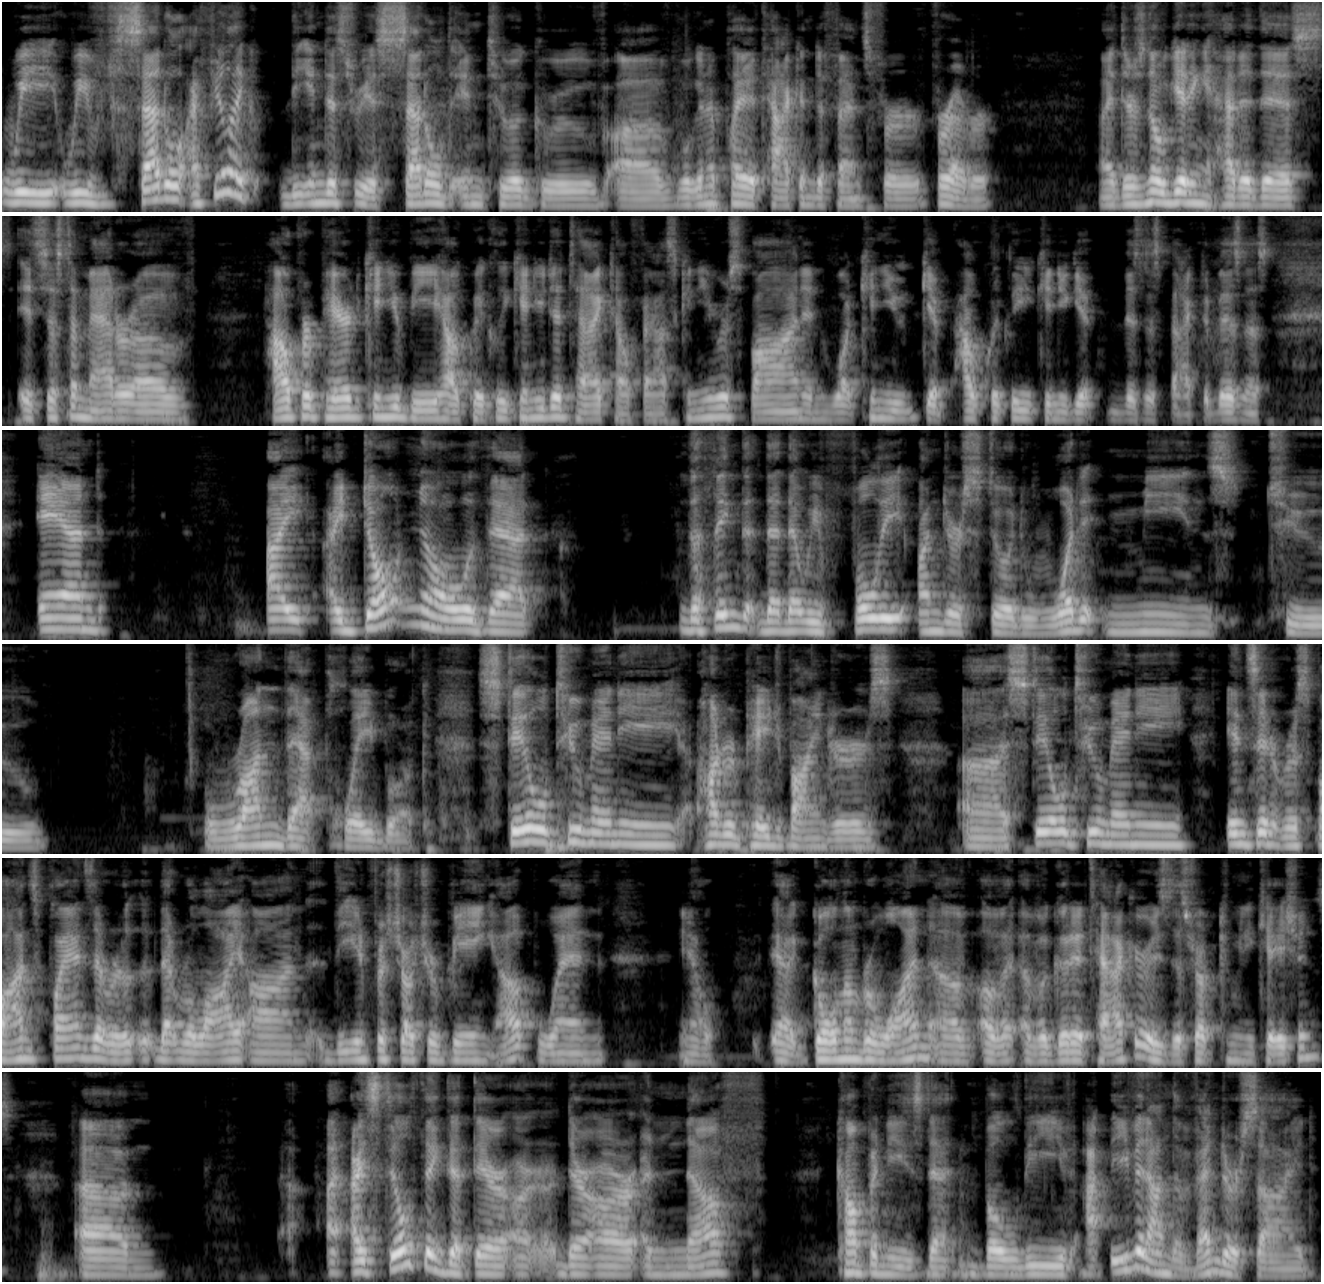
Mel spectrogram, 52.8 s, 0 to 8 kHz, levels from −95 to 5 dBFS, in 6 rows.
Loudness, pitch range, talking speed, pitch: -23 LUFS, 110-145 Hz, 160 wpm, 125 Hz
